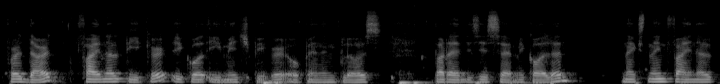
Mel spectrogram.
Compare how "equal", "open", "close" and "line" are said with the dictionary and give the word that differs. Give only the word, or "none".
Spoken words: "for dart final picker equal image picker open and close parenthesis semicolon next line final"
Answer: line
